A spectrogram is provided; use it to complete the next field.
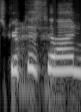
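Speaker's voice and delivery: very high-pitched announcing voice. Imagining an announcement on a podcast that the script is done: high-voiced Matt Reeves impression. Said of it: "I'm trying to do a Matt Reeves 'cause he's got a high voice".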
